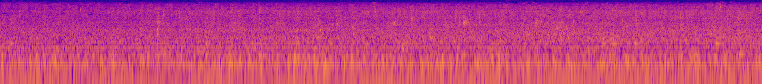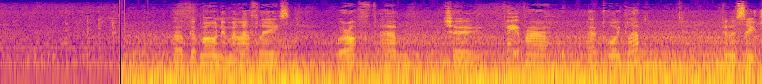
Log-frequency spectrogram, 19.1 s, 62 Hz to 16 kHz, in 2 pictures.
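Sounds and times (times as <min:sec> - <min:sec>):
water running and trickling: 0:00.0 - 0:11.2
steady low hum: 0:00.0 - 0:19.0.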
